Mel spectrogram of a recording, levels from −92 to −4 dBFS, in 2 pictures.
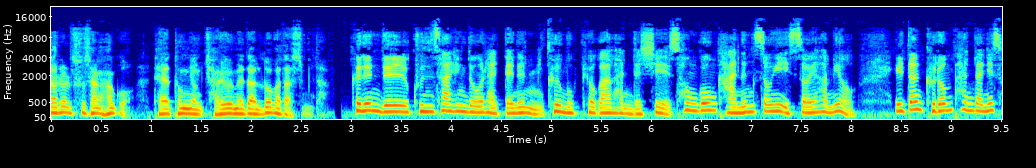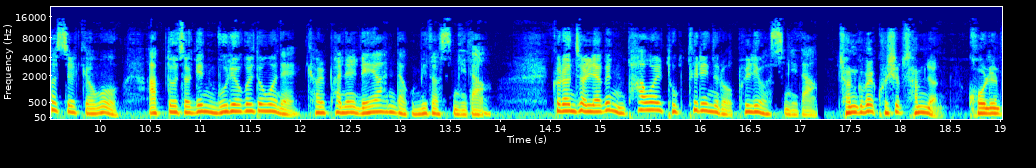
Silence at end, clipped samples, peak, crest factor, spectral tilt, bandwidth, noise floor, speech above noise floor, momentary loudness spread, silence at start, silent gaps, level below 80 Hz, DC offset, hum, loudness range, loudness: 0 s; under 0.1%; -10 dBFS; 18 dB; -6 dB/octave; 14.5 kHz; -50 dBFS; 22 dB; 7 LU; 0 s; none; -56 dBFS; under 0.1%; none; 2 LU; -28 LUFS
